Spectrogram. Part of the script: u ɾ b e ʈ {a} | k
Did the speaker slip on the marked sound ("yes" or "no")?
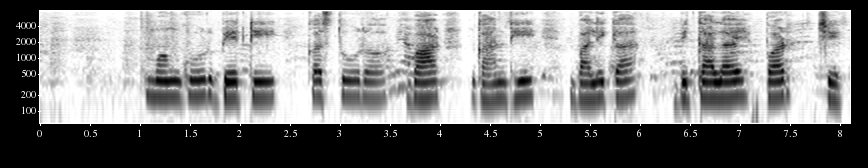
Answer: yes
